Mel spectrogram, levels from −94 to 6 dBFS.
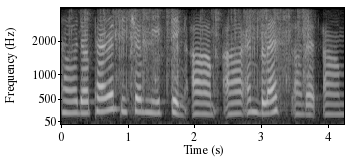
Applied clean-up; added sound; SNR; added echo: none; Domestic sounds, home sounds; 11 dB; none.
